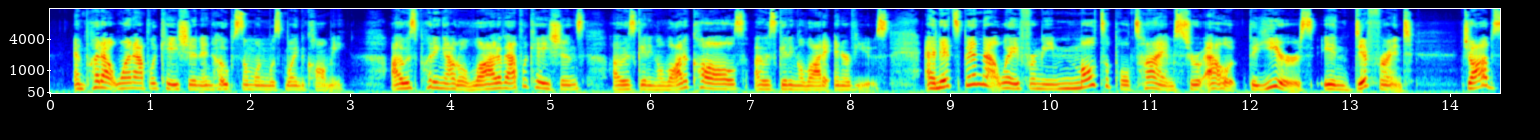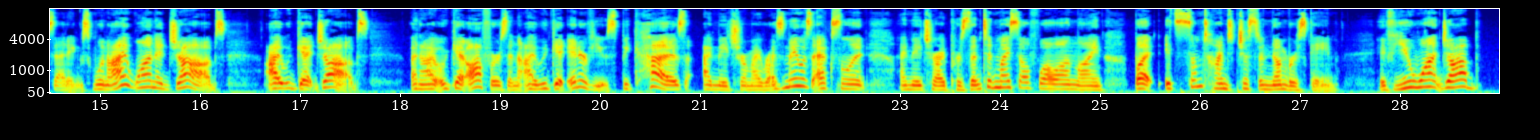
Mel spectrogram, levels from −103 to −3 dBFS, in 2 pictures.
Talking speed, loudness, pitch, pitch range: 200 wpm, -20 LUFS, 210 Hz, 180-265 Hz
